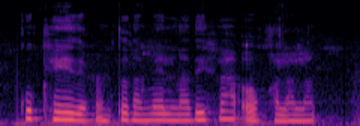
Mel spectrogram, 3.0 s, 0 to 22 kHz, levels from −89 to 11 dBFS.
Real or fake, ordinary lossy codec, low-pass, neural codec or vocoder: real; none; 19.8 kHz; none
